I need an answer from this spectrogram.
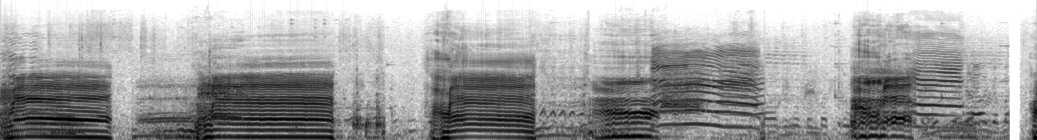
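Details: Sheep giving long, loud bleats, several in a row with short pauses. Some are steady and low, others waver and rise higher toward the end.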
